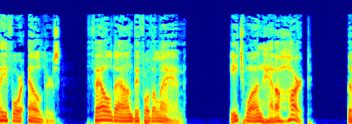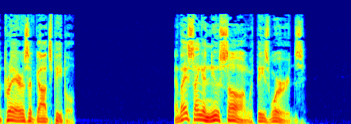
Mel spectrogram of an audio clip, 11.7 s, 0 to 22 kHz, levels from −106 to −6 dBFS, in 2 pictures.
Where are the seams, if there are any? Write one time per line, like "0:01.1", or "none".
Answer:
0:05.6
